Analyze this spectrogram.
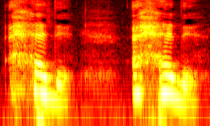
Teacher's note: हमारी आवाज़ जो है वापस हमारे गले में लौट के आए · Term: कलकला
